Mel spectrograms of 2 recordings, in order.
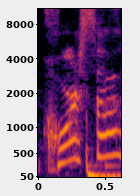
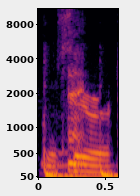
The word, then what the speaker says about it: Coursera: So I did share information on the Meta certification program through, I cannot pronounce the name, Corsa? Couresa. Corsa. Thank you. I can never pronounce that. Coursera.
